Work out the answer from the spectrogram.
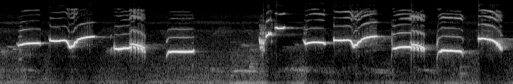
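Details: Captive white-rumped shama singing a fighting song used to provoke rival shamas into answering, loud clear whistles, some rising and some dipping, given in regular short phrases with one brief pause midway.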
